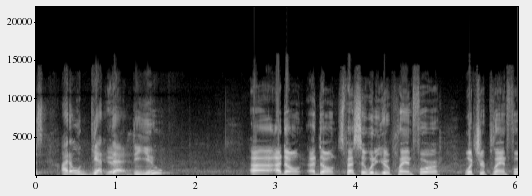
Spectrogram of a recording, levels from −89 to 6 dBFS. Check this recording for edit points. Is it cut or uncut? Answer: cut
